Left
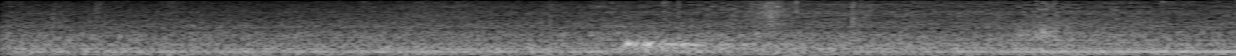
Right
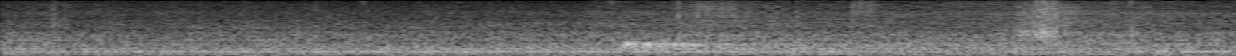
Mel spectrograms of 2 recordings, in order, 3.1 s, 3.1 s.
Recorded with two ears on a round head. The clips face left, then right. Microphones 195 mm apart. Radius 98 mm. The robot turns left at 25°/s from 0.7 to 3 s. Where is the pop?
45° right (ahead or behind), 6 m; by 3.0 s 10° right (ahead or behind), 6 m.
